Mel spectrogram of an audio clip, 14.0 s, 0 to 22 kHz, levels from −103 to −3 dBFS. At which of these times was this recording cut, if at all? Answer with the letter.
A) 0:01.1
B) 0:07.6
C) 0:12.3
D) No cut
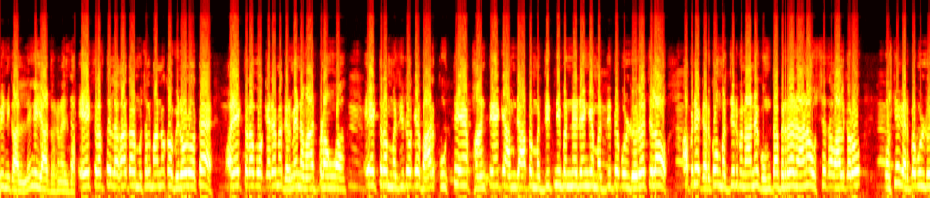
A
